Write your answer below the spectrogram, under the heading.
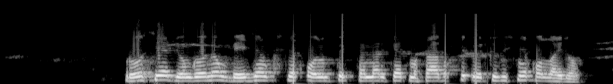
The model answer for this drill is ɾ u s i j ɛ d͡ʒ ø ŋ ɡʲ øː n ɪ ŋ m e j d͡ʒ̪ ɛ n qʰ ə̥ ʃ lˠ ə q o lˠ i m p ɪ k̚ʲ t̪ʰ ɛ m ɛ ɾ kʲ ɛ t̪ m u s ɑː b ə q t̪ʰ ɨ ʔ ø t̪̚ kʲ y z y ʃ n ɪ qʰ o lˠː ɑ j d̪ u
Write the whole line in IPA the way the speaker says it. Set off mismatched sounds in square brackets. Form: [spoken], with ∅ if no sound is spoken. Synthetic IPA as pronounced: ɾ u s i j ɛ d͡ʒ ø ŋ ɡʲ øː n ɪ ŋ [b] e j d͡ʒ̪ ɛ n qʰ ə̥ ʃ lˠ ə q o lˠ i m p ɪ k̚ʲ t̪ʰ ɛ m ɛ ɾ kʲ ɛ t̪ m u s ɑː b ə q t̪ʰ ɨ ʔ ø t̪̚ kʲ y z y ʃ n ɪ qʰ o lˠː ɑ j d̪ u

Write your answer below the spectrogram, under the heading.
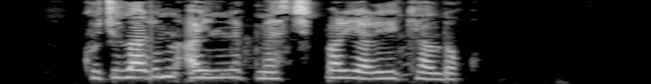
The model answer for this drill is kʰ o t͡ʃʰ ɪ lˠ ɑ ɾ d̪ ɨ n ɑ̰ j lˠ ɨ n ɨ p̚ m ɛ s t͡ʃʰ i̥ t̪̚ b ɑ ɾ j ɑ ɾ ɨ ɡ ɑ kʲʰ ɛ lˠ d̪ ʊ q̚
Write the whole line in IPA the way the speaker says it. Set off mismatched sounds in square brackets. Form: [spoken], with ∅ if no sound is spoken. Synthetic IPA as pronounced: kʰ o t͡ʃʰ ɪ lˠ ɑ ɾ d̪ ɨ n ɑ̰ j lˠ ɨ n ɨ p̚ m ɛ s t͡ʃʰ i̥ t̪̚ b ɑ ɾ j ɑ ɾ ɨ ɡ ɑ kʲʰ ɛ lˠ d̪ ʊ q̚

